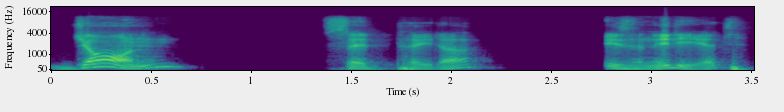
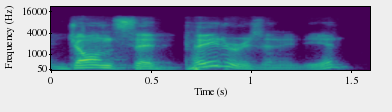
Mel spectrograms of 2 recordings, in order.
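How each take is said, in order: First: Short pauses come before and after 'said Peter'. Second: The sentence runs on without any inner pauses. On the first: Peter is calling John an idiot. "that was Peter talking there" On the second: John is calling Peter an idiot. "then that's John calling Peter an idiot"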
